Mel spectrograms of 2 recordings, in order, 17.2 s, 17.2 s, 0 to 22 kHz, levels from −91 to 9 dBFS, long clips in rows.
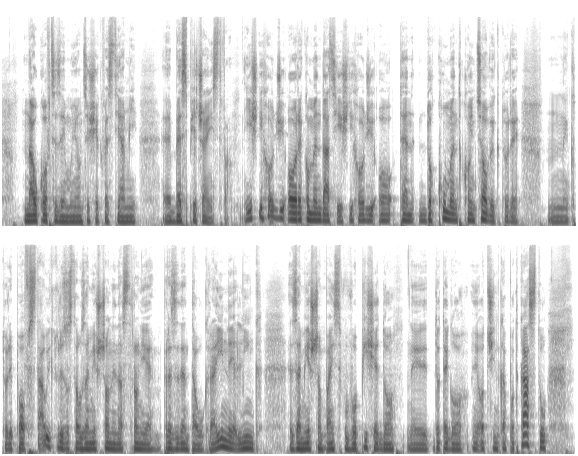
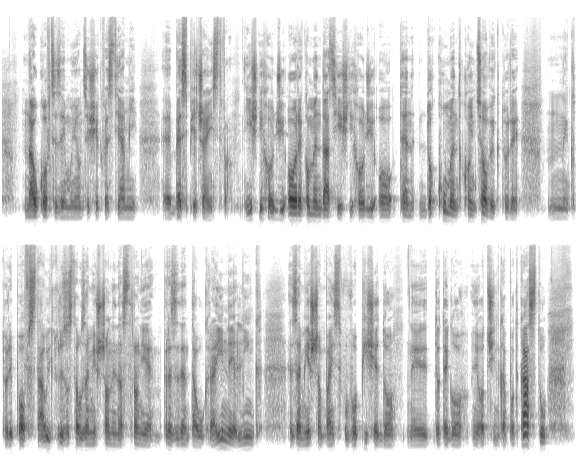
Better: first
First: none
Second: thin; very; fading below 350 Hz

